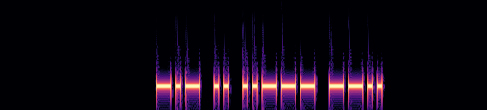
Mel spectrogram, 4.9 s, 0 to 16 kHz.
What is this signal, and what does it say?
Morse code, heard as a keyed tone, about 25 wpm, 700 Hz. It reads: KI2Z
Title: USA Call Signs - 4 Characters - 25wpm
